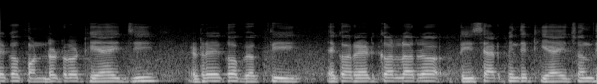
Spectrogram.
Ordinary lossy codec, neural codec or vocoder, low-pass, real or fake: none; none; 7.2 kHz; real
